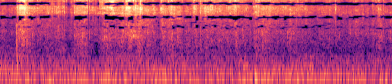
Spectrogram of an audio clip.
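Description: A turnip is pulled from the soil with a soft rustle of leaves.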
